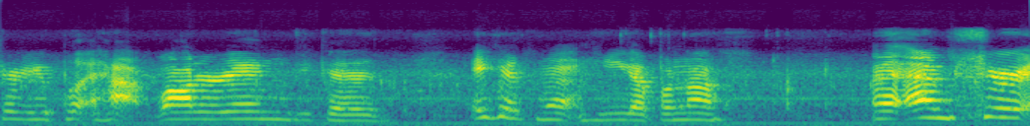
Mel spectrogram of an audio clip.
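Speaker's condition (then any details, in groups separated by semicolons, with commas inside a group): Cerebral palsy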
